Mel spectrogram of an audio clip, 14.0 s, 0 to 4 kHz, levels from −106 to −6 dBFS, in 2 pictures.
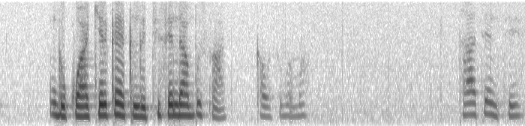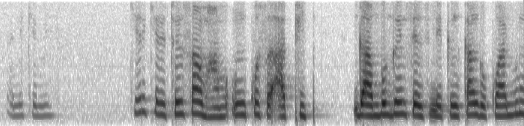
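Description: From 3.47 to 4.22 s the automatic gain rising is audible: after the level at the microphone drops by about 19 dB, the gain control creeps upward by about 3 dB over three-quarters of a second. It happens again from 6.16 to 7.85 s, this time a slower climb of about 4 dB. What separates this from the talker shifting position, as happens near 2.5 s, is that the room noise swells along with the speech, since the whole signal is being boosted.

From 11.68 s to the end at 13.99 s the opposite occurs: automatic gain falling. The gain control judges the input too loud, or its background noise too strong, and pulls the level down gradually, so the speech starts out loud and then sinks, with the background sinking at the same pace. The talker moving around 8.5 s changes only the speech level, not the noise beneath it. Throughout, the audio is band-limited to 4 kHz with the grainy coding noise of a telephone-grade call path, which fits G.711 A-law at 64 kbps.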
